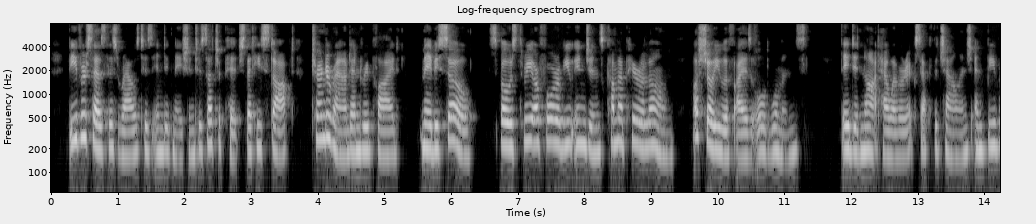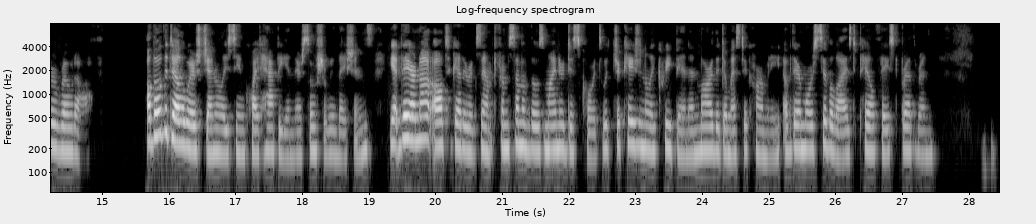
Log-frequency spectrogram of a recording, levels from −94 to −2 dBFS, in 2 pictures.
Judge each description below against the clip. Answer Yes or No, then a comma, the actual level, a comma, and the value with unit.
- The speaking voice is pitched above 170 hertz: Yes, high, 190 Hz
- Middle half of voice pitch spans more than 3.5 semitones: No, average, 3.2 semitones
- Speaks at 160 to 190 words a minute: Yes, average, 185 wpm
